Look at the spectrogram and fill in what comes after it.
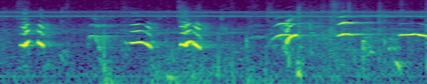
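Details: Pygmy chimpanzees shrieking in reaction to presentation of sugar cane; scattered short high squeals, some arched or rising, spaced by brief gaps amid faint background.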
